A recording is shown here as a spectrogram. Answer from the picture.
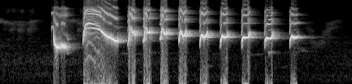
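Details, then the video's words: Orange-headed thrush song used as a training recording for caged birds: a loud swept whistle, then about nine short, sharp, evenly spaced high notes repeated quickly before silence. "CUKUP 15 DETIK ANIS MERAH PASTI MENGIKUTI KICAUAN MASTERAN INI"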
